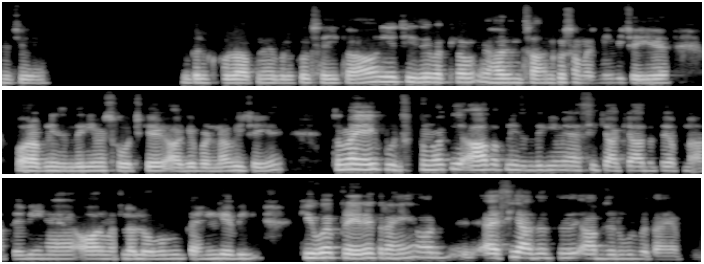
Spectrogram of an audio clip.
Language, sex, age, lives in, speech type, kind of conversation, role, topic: Hindi, male, 55-59, India, conversation, podcast, host, लंबे समय तक अनुशासन बनाए रखने का रहस्य क्या है?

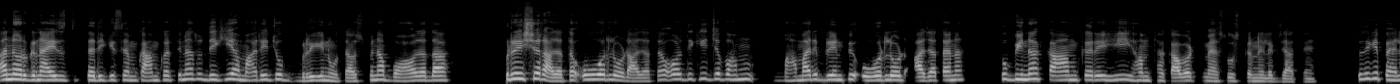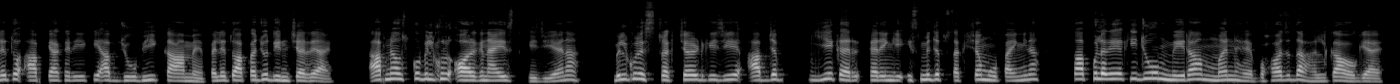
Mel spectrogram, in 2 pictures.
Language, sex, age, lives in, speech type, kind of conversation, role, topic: Hindi, male, 20-24, India, conversation, advice, advisor, लंबे समय तक ध्यान केंद्रित रखने में कठिनाई और जल्दी थक जाना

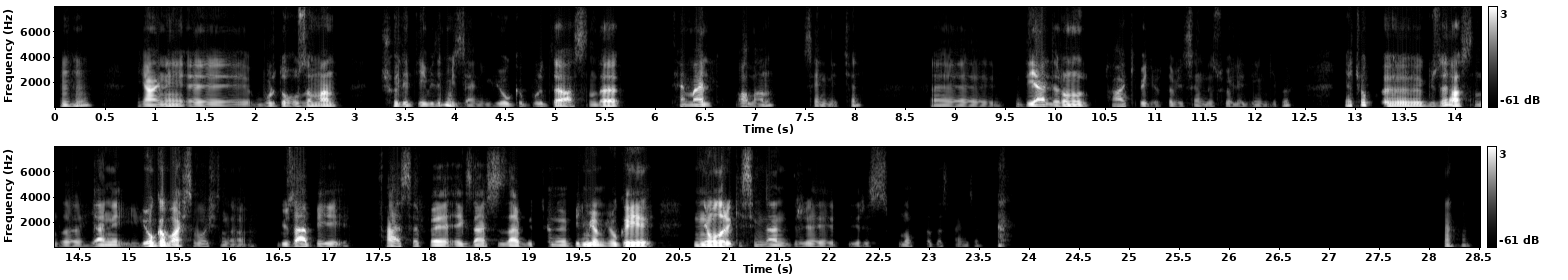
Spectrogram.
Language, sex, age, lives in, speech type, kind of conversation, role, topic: Turkish, male, 35-39, Germany, conversation, podcast, host, Kaygılandığın anlarda seni sakinleştiren küçük alışkanlıklar neler?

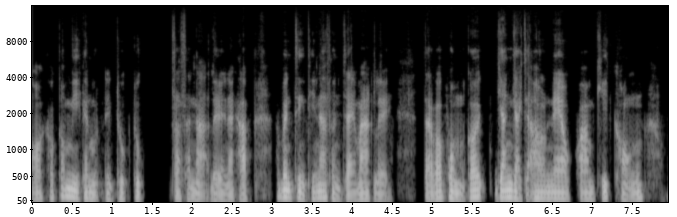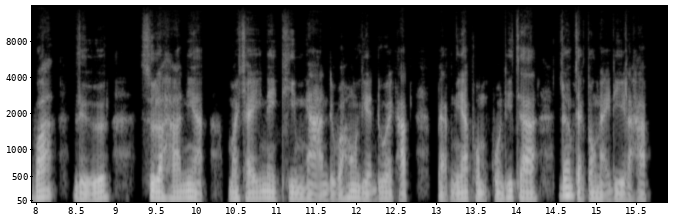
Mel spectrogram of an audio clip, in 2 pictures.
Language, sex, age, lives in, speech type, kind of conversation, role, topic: Thai, male, 35-39, Thailand, read, expert-assistant, asker, เรื่องราวจากประวัติศาสตร์ศาสนาที่ช่วยให้เรามองชีวิตในมุมใหม่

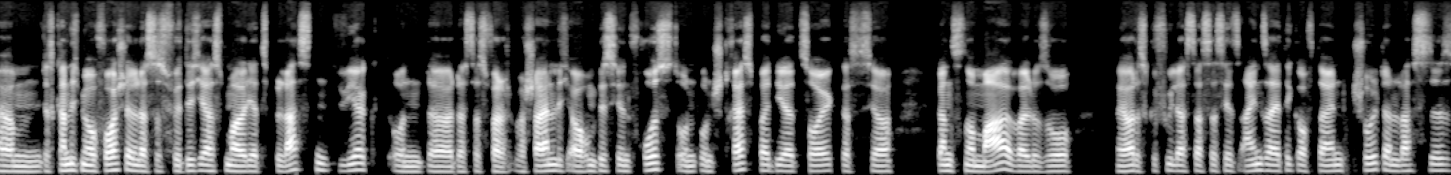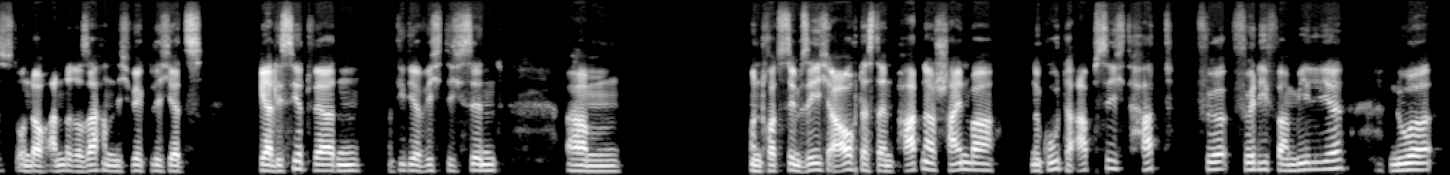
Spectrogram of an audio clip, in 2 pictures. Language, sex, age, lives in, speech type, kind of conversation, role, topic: German, male, 45-49, Germany, conversation, advice, advisor, Wie können unterschiedliche Ausgabengewohnheiten in einer Partnerschaft zu Streit führen?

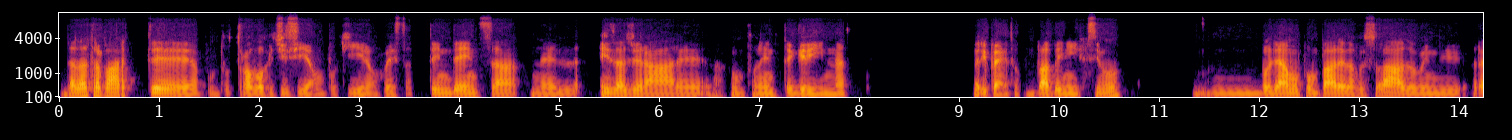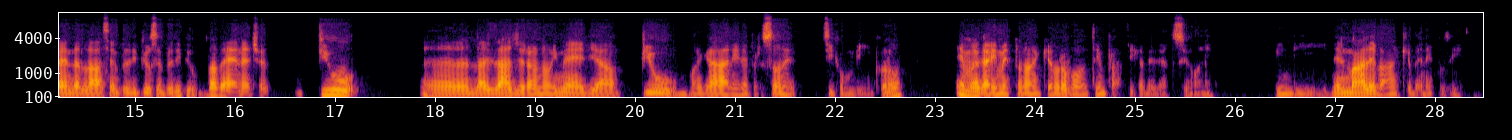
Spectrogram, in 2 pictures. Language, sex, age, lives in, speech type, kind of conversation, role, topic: Italian, male, 25-29, Italy, conversation, podcast, guest, Come può la tecnologia aiutarci a vivere in modo più sostenibile?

